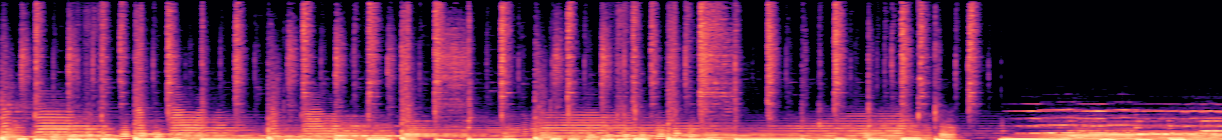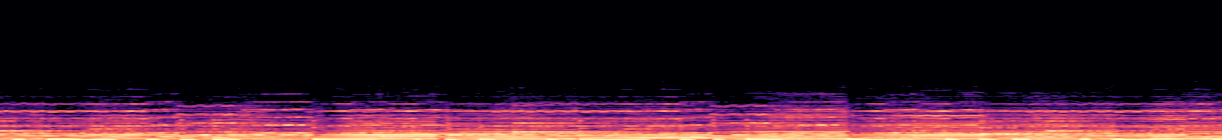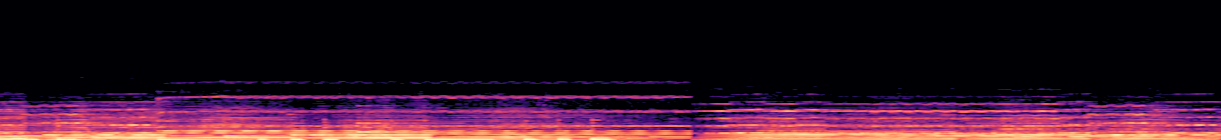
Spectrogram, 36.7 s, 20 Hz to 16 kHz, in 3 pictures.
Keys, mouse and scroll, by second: 0.0-0.6 scroll up 7, 0.6 g, 2.0-3.2 scroll down 10, 2.2 a, 3.2-3.7 shift+middle drag, 3.7-4.2 scroll up 3, 4.2-5.4 shift+middle drag, 5.4-5.8 scroll up 2, 5.8-6.3 shift+middle drag, 6.3-6.7 scroll up 1, 6.7-7.3 shift+middle drag, 7.3 click, 7.8 shift+click, 8.2-8.7 scroll down 2, 8.7-10.1 shift+middle drag, 10.1 shift+click, 10.9 shift+click, 12.2 s, 15.9 a, 16.1 a, 16.4 scroll down 1, 16.7-17.2 shift+middle drag, 17.2 scroll up 2, 17.4 a, 17.6 a, 18.2-18.7 shift+middle drag, 18.7-19.2 scroll down 2, 19.2 KP_1, 20.2 a, 20.4 a, 24.0 ctrl+3, 24.5 right click, 25.2-25.9 scroll up 1, 26.0 g, 27.7-28.4 scroll up 2, 28.4 Tab, 28.9 s, 30.3-30.7 scroll up 1, 30.7-32.7 shift+middle drag, 32.7 shift+d, 33.4 g, 35.0 s, 36.4 scroll up 6.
